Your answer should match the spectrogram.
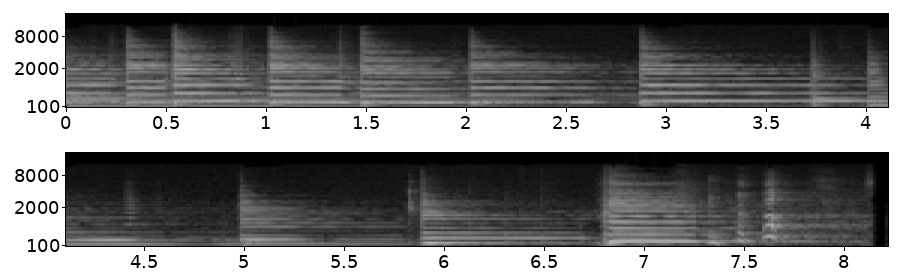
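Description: Guitar plucking single notes and chords that ring out one after another, one or two a second and spacing out as they go, growing gradually quieter.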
